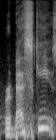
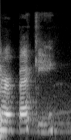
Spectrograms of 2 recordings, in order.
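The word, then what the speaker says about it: Rebecki: It's tough because the name looks like Rebecca, but I guess it's pronounced Rebeski. So Matuz Rebeski. Yeah, I've been saying Rebeki. – I think everyone says Rebeki until, like, yeah, I was saying it until somebody corrected me.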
